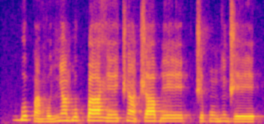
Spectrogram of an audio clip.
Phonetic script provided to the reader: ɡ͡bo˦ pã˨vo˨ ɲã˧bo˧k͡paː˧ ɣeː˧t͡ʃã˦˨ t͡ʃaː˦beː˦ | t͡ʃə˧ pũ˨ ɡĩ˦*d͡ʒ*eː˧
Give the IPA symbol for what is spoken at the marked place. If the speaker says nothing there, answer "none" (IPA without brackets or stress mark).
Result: d͡ʒ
